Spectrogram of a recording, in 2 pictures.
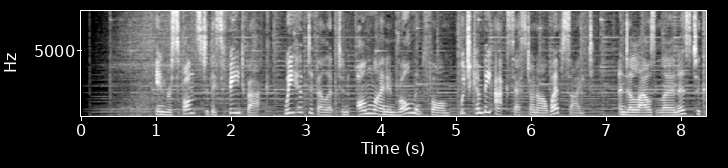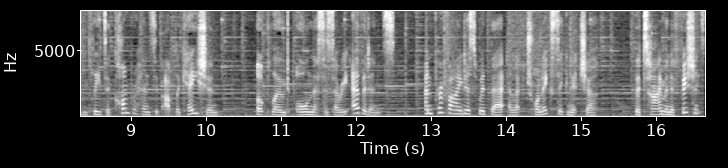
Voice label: Corporate; home studios

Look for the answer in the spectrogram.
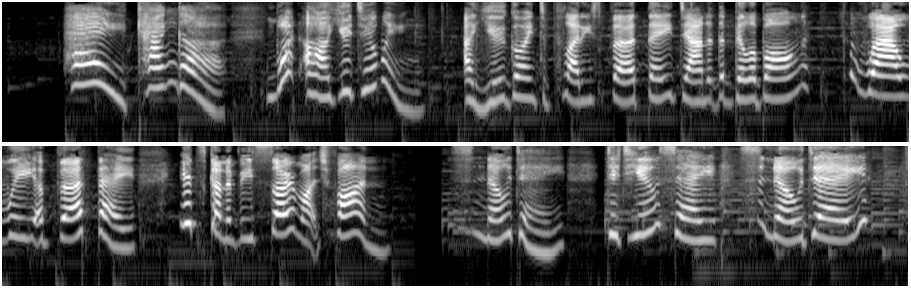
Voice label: ANIMATION VO Aus USA UK Dark, female

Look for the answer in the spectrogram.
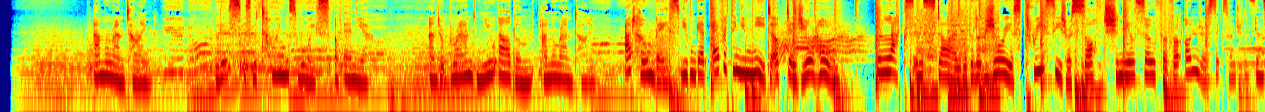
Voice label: Irish Commercials

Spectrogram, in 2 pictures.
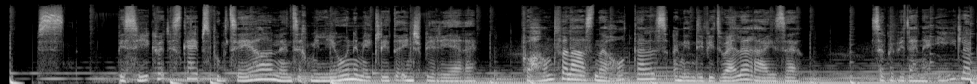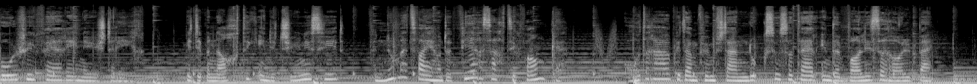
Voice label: Swiss German

